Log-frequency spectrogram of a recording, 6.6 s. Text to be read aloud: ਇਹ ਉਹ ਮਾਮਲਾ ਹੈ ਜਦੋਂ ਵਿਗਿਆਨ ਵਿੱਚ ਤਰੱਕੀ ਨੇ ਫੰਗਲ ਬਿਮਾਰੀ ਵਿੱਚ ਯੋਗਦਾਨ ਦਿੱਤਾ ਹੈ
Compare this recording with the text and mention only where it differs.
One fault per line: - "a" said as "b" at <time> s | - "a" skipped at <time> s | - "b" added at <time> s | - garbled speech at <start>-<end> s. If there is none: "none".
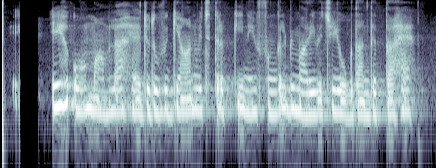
none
